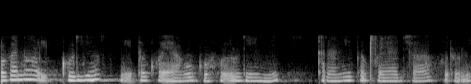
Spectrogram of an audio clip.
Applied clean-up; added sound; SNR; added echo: neural separator model SepFormer DNS4.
